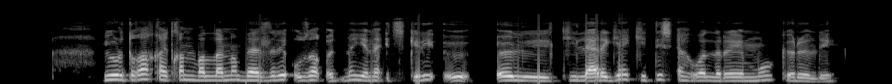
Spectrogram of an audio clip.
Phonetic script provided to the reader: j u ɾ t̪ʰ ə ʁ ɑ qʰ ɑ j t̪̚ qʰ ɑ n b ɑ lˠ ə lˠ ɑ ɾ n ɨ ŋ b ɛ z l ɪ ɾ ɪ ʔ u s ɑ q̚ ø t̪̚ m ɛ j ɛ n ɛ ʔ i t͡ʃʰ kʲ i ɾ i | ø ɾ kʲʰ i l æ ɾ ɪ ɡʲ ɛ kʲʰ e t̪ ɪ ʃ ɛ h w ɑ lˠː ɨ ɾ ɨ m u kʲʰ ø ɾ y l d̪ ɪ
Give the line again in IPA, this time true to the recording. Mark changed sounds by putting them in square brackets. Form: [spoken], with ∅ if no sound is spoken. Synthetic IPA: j u ɾ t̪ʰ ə ʁ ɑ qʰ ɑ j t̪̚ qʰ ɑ n b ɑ lˠ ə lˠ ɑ ɾ n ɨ ŋ b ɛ z l ɪ ɾ ɪ ʔ u [z] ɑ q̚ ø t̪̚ m ɛ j ɛ n ɛ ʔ i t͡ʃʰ kʲ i ɾ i | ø [l] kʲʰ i l æ ɾ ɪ ɡʲ ɛ kʲʰ e t̪ ɪ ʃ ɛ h w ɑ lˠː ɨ ɾ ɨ m u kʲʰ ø ɾ y l d̪ ɪ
